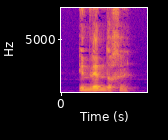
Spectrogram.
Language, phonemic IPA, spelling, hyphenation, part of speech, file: Dutch, /ɪɱˈwɛndəɣə/, inwendige, in‧wen‧di‧ge, adjective, Nl-inwendige.ogg
- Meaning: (adjective) inflection of inwendig: 1. masculine/feminine singular attributive 2. definite neuter singular attributive 3. plural attributive; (noun) inside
